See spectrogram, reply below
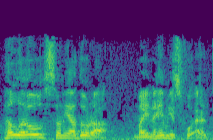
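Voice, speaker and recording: A man in his thirties answers interview questions with hesitant pauses. His voice sits a little high, and faint background noise runs under the recording. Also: big pitch swings, low-quality recording. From Morocco. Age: 30s.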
